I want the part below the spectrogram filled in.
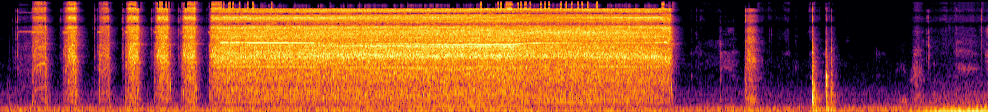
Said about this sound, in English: A drill press obviously is the most ideal tool to use for this, but we're going to use a regular drill.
